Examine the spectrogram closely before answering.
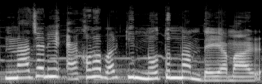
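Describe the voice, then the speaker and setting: A woman tells a dramatized first-person story in a high voice that swings freely up and down. Soft music runs behind her narration. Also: very animated, normal speed.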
